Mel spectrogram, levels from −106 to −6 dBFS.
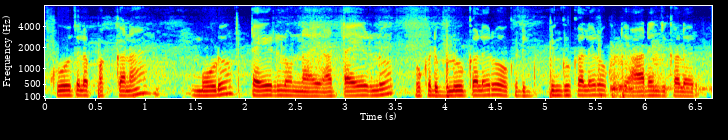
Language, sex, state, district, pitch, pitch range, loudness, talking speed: Telugu, male, Telangana, Hyderabad, 150 Hz, 140-155 Hz, -16 LUFS, 155 wpm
